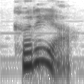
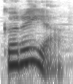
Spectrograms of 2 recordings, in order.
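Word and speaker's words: կրիա: In particular, we looked at this letter, which is pronounced G in Eastern Armenian and K in Western Armenian. We saw the application of that in the word korea or goria, meaning turtle, and also kat or gat, meaning milk.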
